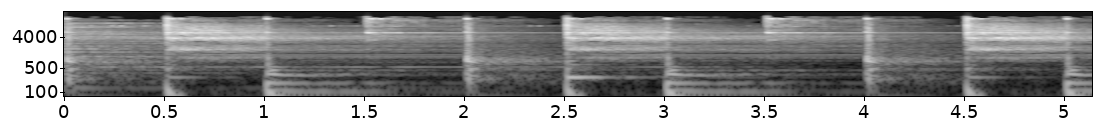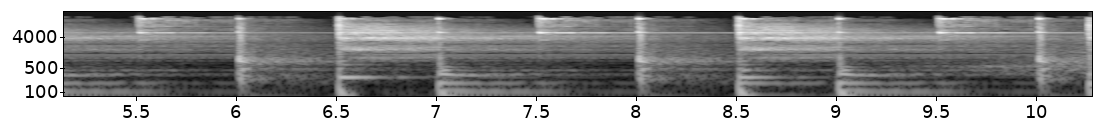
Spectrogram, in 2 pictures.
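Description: Music with a steady drum beat: sharp hits, mostly half a second apart, each ringing and dying away, over held low notes.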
